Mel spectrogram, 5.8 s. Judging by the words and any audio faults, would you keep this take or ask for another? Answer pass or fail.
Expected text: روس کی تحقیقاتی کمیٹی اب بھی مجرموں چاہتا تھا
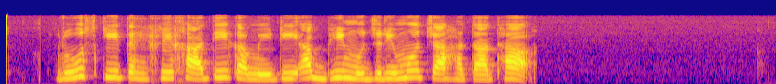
pass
